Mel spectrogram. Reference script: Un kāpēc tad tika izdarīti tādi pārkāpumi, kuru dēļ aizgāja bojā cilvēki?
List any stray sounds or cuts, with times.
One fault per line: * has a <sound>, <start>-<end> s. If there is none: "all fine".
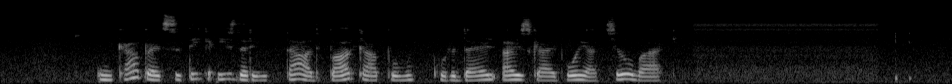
all fine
